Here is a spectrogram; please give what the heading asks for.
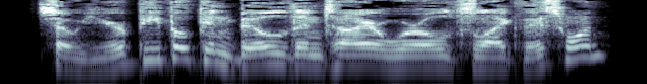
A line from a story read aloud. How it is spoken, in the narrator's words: I asked in a hopeful tone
